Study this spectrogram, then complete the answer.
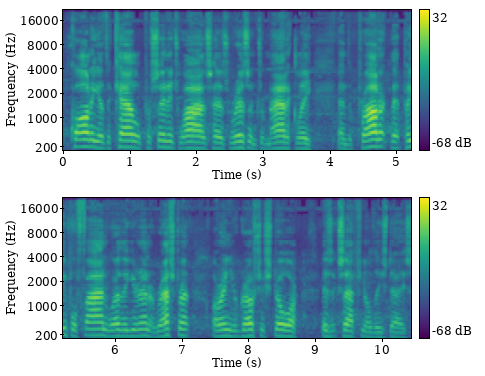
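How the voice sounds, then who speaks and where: The man's fairly high pitch and fairly even intonation come at a moderate pace in an ordinary speaking voice. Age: 60s. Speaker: cattle industry leader. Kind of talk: news interview.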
